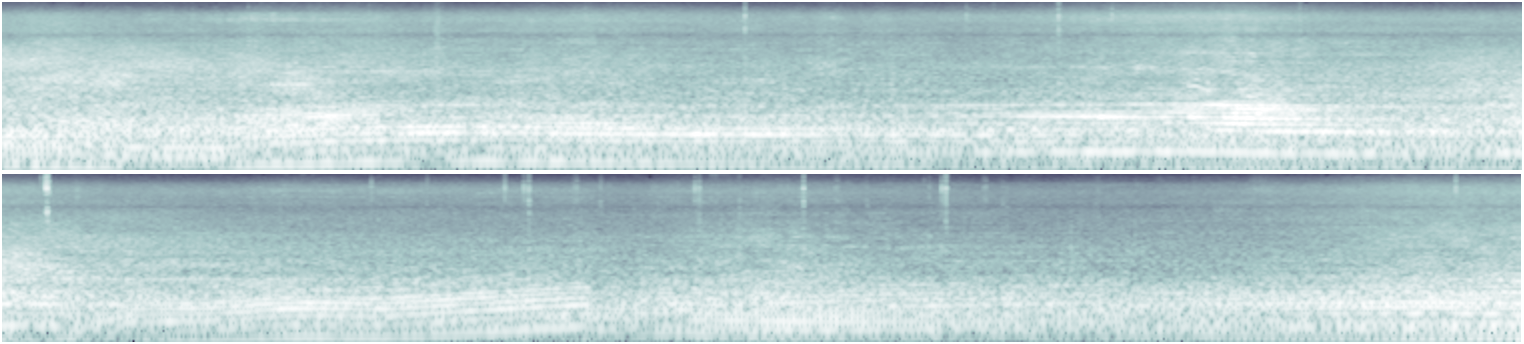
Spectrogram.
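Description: Steady drone of motor-vehicle engines, as from traffic, swelling about twelve seconds in. A single sharp click comes near sixteen seconds.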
